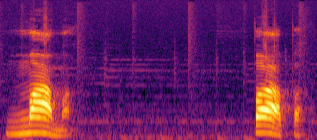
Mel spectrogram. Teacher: in case of mom the sound of first vowel a is higher whereas the sound of second a is lower that is why the pronunciation is mama.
